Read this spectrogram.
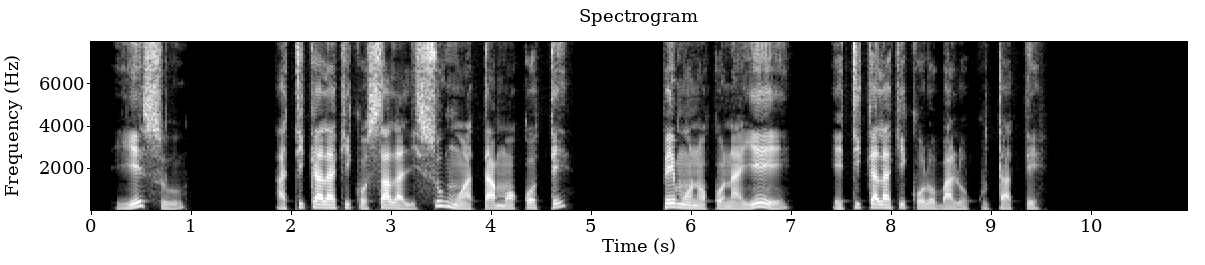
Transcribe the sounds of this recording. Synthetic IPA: je˦su˨ | a˨ti˦ka˦la˦ki˦ko˨sa˦la˨li˨su˦mu˨a˨ta˦mɔ˦kɔ˦tɛ˦ | pe˦mo˨nɔ˨kɔ˨na˨je˦˨ | e˨ti˦ka˦la˦ki˦ko˨lo˨ba˨lo˨ku˨ta˦tɛ˦

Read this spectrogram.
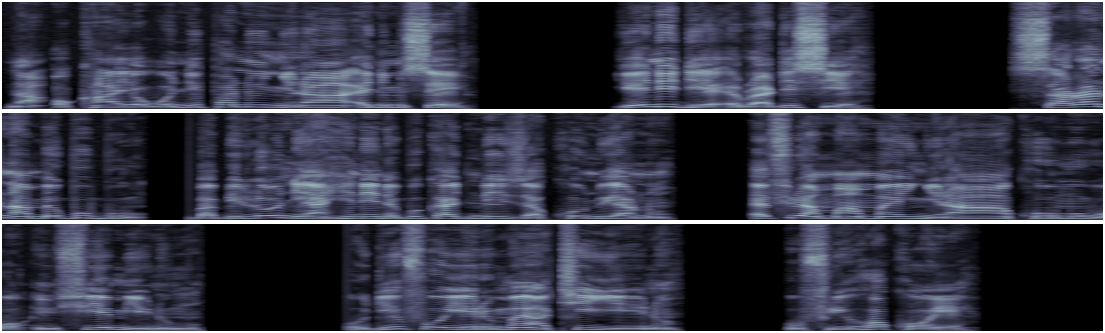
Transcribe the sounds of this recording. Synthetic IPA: nã˨ʔɔ˨kʰãː˨jɛ˨wɔ˨nĩ˦pʰa˦nʊ̃˦ɲĩ˨nãː˦æ˦nĩ˦msɛ˦ | jɛ˨˦nɪ̃˦dɪ˨ɛ˨ʔæ˨wu˨a˨dɪ˦sɪ˨ɛ˨ | sa˨ɾa˦nã˨m̩˦mɛ˦bu˦bu˨ | ba˨bi˨lo˦nĩ˨a˨ɦɪ̃˦nɪ̃˦nɪ̃˨bu˦kʰa˦dɪ˨ne˦za˨kʰo˦nũ˦a˦nʊ̃˦ | ɛ˦fi˦ɾi˦a˨mãː˨˦mã˦ɲĩ˨nãː˦kʰɔː˦mũ˦wɔ˨m̩˨fi˦ɛ˦mĩ˨e˨nũ˦mũ˦ | o˨di˦fʊ˦ɔ˦jɛ˨ɾɪ˨˦mã˦a˨tʰɪ˦˨je˨˦nʊ̃˦ | ɔ˨fi˨ɾi˨ɦɔ˦kʰɔ˨jɛ˨

